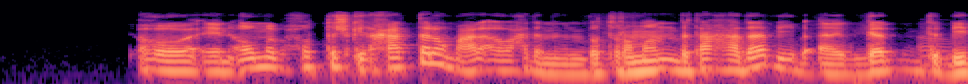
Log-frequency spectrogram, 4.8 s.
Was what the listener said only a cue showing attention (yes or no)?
yes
